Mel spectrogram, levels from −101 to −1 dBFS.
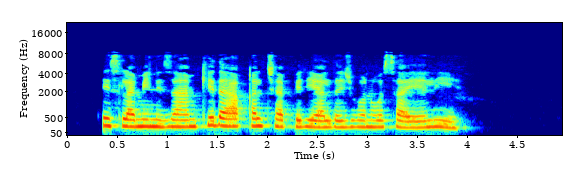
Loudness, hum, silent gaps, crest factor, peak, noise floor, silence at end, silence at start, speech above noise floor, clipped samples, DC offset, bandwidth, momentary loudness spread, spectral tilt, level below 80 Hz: -21 LUFS; none; none; 16 dB; -6 dBFS; under -90 dBFS; 1 s; 0.35 s; over 69 dB; under 0.1%; under 0.1%; 8.2 kHz; 6 LU; -6 dB/octave; -68 dBFS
